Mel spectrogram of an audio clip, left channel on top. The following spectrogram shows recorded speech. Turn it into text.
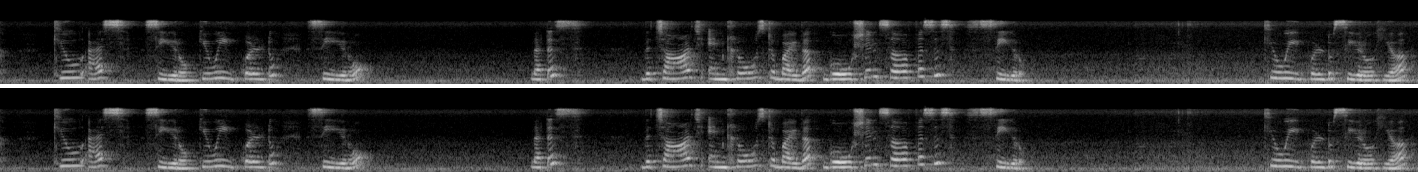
Q as 0. Q equal to 0. That is, the charge enclosed by the Gaussian surface is 0. Q equal to 0 here,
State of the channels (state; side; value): identical; both; correlation 1.00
